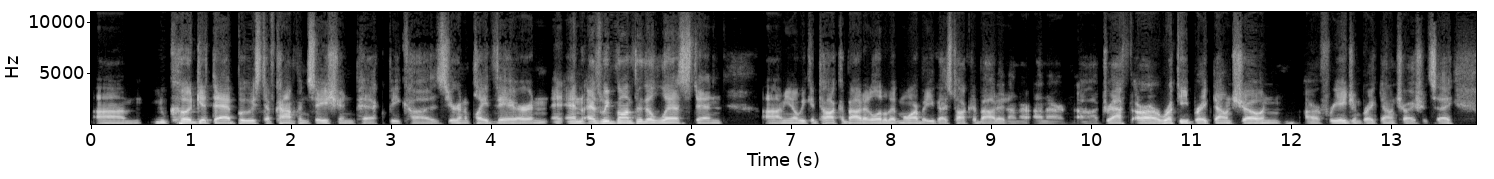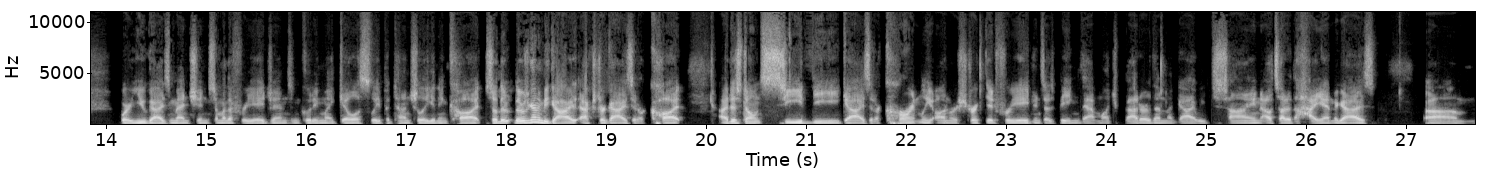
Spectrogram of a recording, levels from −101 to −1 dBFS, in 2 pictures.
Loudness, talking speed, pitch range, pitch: -22 LUFS, 260 wpm, 85-100 Hz, 90 Hz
